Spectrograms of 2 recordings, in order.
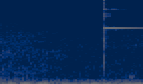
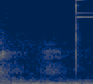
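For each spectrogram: First: genuine silver bullion coin. Second: copper-nickel coin, not silver.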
